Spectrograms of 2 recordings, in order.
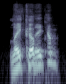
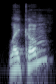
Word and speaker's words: Lacob: Lacob. Lacob.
